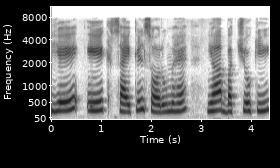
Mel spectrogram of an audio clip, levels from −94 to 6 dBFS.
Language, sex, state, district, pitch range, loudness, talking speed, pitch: Hindi, male, Delhi, New Delhi, 235-275 Hz, -13 LUFS, 110 wpm, 250 Hz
